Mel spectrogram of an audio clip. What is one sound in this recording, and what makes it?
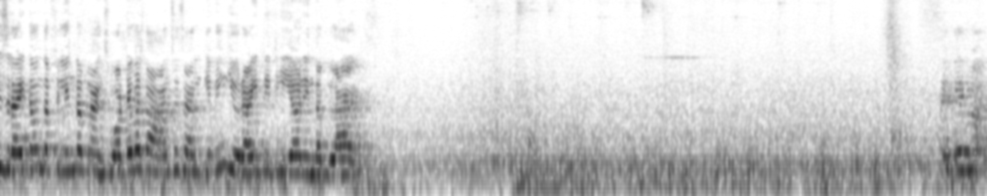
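A woman reads aloud clearly and at a steady pace, close by.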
